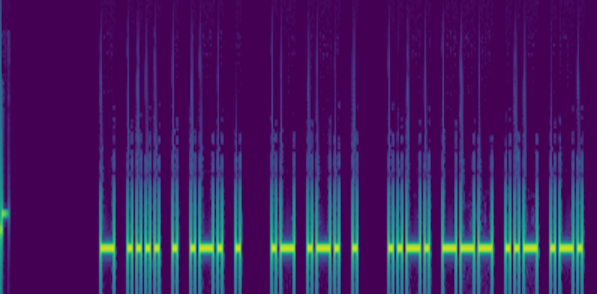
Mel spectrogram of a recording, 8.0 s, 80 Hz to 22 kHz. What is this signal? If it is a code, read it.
Morse code, heard as a keyed tone, about 19 wpm, 700 Hz. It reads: THERE ARE FOUR
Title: Sentences from Top 400 Words 20wpm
